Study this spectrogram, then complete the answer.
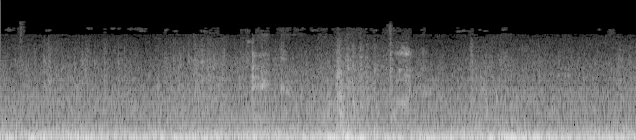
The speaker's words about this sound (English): He glances out of the window as a cop car passes him going the opposite direction on the other side of a median.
